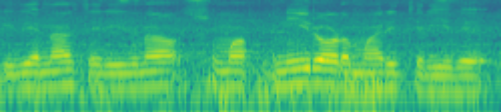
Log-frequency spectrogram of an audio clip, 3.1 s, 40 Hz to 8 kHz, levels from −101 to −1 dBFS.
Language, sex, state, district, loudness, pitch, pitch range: Tamil, male, Tamil Nadu, Nilgiris, -18 LUFS, 135 Hz, 125-140 Hz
